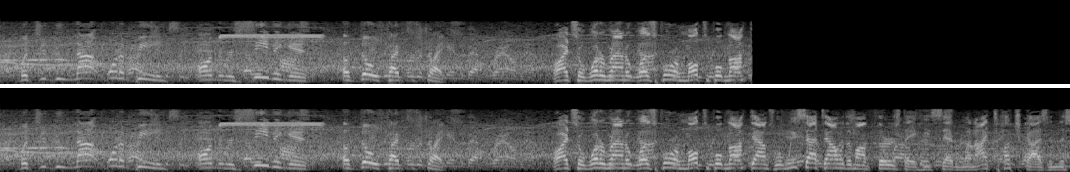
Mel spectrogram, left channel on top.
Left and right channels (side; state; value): left; drops out; at 7.6 s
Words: but you do not want to be on the receiving end of those types of strikes. All right, so what a round it was for him. Multiple knockdowns. When we sat down with him on Thursday, he said, when I touch guys in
